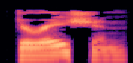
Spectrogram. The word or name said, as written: duration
